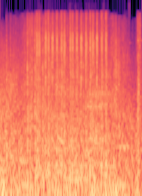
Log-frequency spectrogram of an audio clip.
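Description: Rocket launcher explosions in the video game Fortnite keep up a loud, dense barrage of booms that overlap into an unbroken roar for about two seconds.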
